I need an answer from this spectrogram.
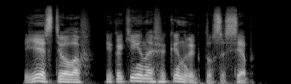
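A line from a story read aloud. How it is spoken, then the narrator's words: Snort. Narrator (Russian): хмыкнул я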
